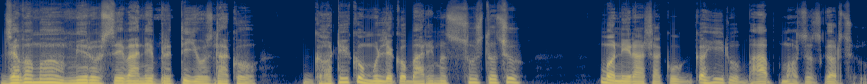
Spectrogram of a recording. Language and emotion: Nepali, sad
